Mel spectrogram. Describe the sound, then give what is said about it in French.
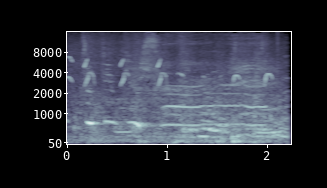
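Chicks, two of them black, peep and cluck in a scatter of high, arching cheeps. Softer low clucking tones sit underneath, with the loudest peeps near the start. “Oh, les poussins! C'est chouette. Oh, mais il y en a deux noirs!”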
